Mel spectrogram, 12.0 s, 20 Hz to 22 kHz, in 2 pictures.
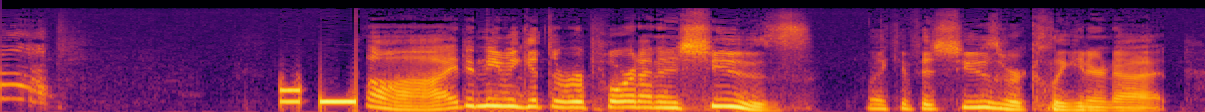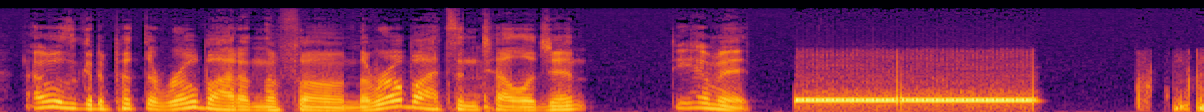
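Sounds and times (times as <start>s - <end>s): telephone line tone: 1.4s - 1.8s, 10.0s - 11.2s.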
